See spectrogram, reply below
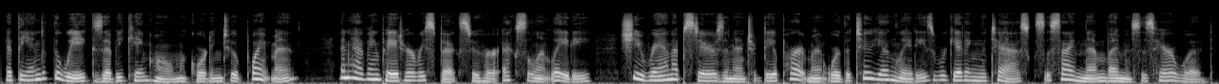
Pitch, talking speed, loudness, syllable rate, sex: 170 Hz, 210 wpm, -17 LUFS, 5.7 syllables/s, female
